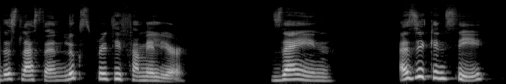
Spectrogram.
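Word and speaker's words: ز: a DOT on top in terms of pronunciation you say it just like the English Z as in zebra or Al jaaz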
